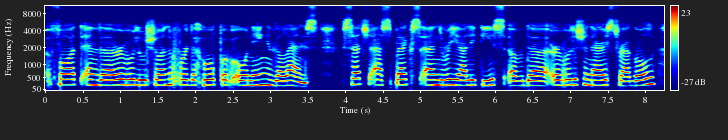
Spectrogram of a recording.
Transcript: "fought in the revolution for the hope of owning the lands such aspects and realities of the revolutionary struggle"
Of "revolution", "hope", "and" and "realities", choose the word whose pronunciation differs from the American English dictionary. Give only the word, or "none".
realities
